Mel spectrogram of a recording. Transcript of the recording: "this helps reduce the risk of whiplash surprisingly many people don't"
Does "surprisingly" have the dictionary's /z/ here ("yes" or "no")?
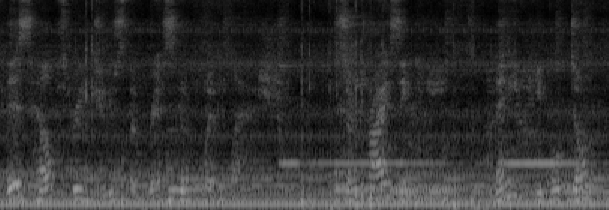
yes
